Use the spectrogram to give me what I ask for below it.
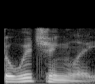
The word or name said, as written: bewitchingly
